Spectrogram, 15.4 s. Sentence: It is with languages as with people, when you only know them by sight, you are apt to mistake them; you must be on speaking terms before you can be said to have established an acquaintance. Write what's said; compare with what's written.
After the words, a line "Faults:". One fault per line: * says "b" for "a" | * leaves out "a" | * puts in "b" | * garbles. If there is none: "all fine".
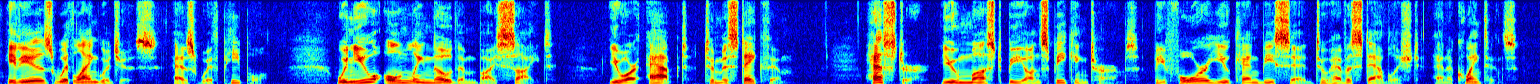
It is with languages as with people, when you only know them by sight, you are apt to mistake them; hester you must be on speaking terms before you can be said to have established an acquaintance.
Faults:
* puts in "hester"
